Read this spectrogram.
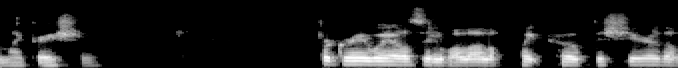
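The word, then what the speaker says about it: Gualala: My first preferred site is the Bluff Trail in downtown Wallala, Mendocino County, California. We pronounce it Wallala. Wallala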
